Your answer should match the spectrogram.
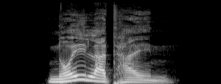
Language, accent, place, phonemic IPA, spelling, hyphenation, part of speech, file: German, Germany, Berlin, /ˈnɔɪ̯laˌtaɪ̯n/, Neulatein, Neu‧la‧tein, proper noun, De-Neulatein.ogg
- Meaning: New Latin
